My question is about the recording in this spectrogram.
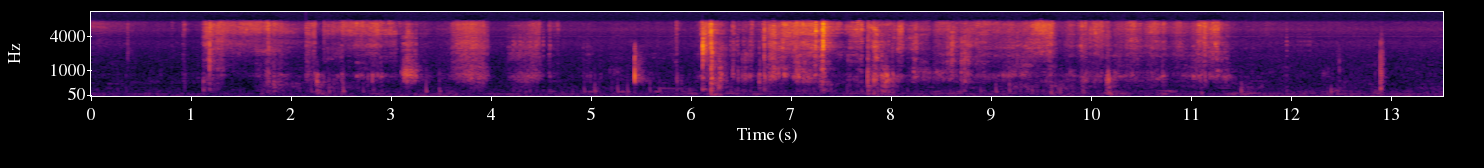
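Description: Paper rustling in short bursts as a magazine's pages are turned and handled, with a few sharp snaps of paper.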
